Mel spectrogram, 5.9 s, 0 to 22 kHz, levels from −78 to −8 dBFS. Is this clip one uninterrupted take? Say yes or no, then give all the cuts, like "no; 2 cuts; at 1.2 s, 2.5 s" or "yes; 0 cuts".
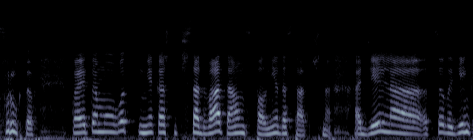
yes; 0 cuts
